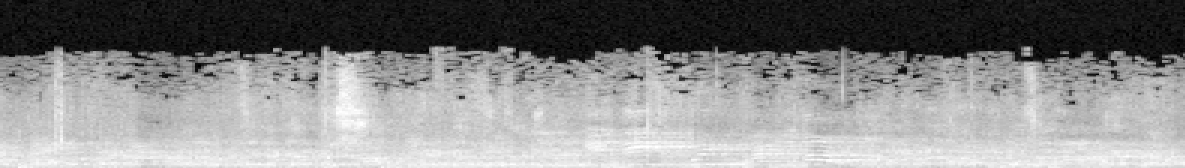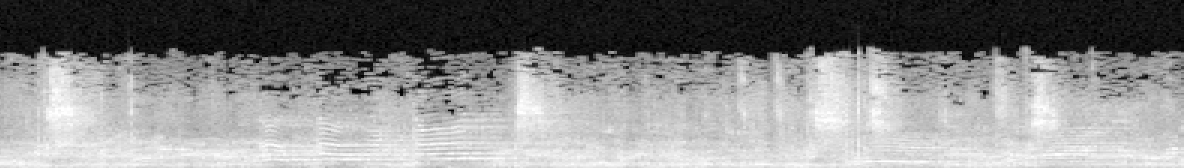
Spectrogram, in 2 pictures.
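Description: A crowd shouts and cheers in a large hall.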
